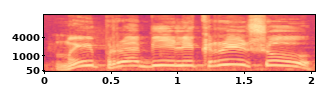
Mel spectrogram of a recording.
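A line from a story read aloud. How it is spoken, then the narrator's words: Joyful yell. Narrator (Russian): радостно завопил мистер Уонка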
